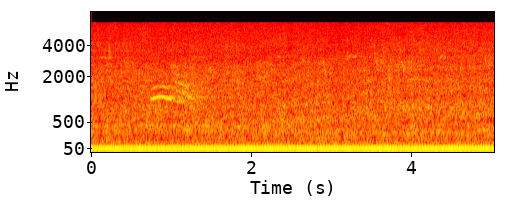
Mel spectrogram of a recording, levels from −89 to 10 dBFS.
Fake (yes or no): no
